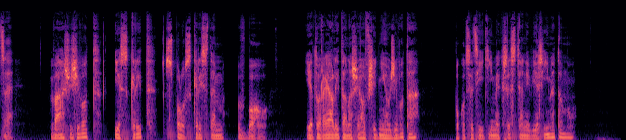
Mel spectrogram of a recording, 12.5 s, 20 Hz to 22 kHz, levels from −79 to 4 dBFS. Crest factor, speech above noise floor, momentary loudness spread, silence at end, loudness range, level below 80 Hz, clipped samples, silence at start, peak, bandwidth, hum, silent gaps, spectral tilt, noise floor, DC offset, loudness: 20 dB; 44 dB; 16 LU; 1.05 s; 3 LU; -34 dBFS; under 0.1%; 0 s; 0 dBFS; 16.5 kHz; none; none; -2.5 dB/octave; -63 dBFS; under 0.1%; -17 LUFS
